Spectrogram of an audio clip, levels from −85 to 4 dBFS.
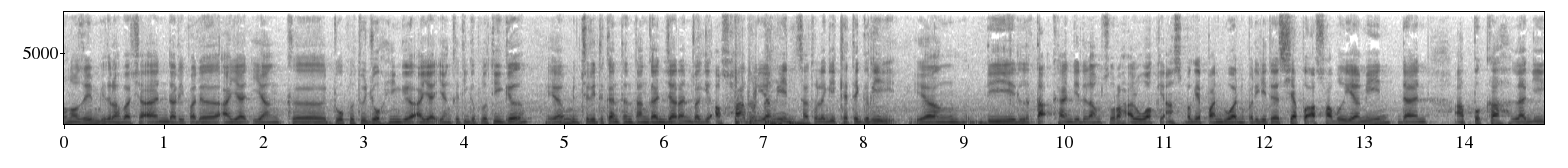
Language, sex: Malayalam, male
